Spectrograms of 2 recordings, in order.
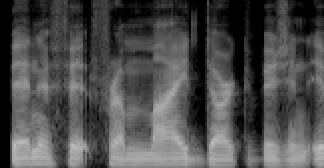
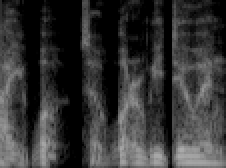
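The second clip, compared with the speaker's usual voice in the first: soft, hushed half-whisper; 3 semitones higher, 8 dB quieter than usual. Speaking in character, asking the others what they are doing: half-whispering in character. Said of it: "Zed'll kinda, like, whisper".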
